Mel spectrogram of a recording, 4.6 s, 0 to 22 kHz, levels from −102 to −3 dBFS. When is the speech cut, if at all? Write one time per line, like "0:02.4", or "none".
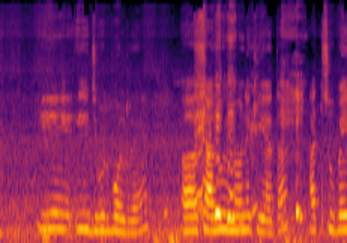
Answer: none

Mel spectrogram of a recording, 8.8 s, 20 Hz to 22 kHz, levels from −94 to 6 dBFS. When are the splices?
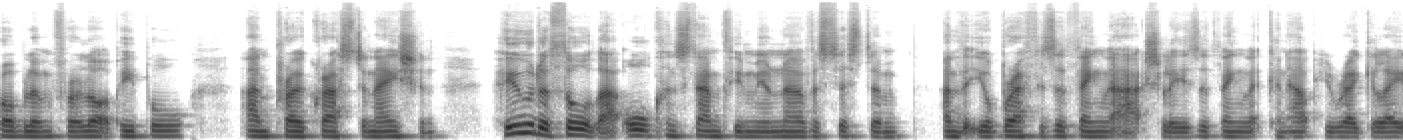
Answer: none

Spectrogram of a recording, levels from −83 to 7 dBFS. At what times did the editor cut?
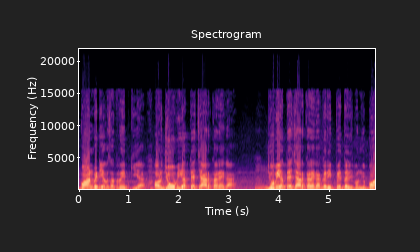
0:01.4

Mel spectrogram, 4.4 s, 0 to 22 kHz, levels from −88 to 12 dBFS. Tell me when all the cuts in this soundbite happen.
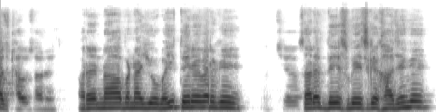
none

